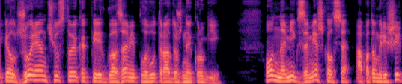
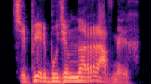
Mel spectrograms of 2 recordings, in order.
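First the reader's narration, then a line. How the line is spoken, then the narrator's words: Roaring. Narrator (Russian): взревел он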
